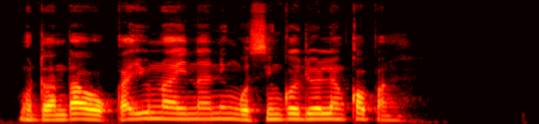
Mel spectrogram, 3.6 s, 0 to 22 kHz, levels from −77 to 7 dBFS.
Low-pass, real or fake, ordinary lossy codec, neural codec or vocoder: none; real; none; none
